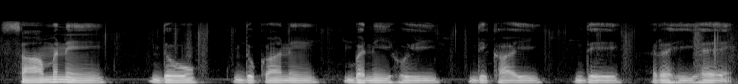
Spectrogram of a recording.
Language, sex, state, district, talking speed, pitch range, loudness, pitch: Hindi, male, Rajasthan, Jaipur, 75 wpm, 90-100 Hz, -19 LUFS, 95 Hz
